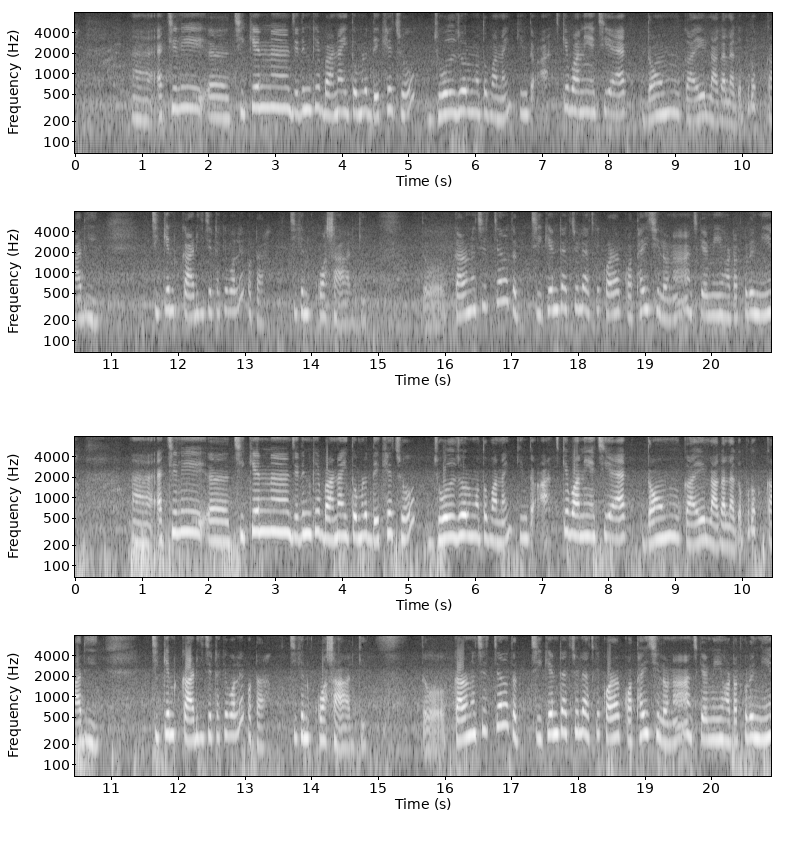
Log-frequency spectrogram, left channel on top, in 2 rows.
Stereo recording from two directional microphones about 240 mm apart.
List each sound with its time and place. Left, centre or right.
0.9 s speech: centre
11.6 s speech: right
16.1 s a woman's voice: centre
